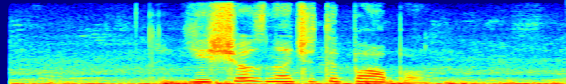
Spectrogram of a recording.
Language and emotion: Russian, neutral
